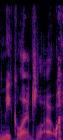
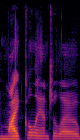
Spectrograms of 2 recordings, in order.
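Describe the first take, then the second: First: The first i sounds like 'ee'. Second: The first i sounds like 'eye'. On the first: This is how people say it in Italy. "they say Michelangelo" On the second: This is the common non-Italian way to say it. "a lot of people say Michelangelo"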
